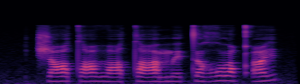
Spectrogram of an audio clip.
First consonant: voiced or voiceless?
voiceless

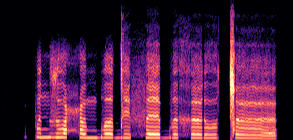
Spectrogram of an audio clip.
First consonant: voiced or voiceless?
voiceless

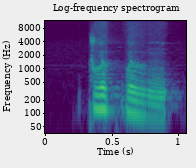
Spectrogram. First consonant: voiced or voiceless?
voiceless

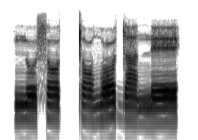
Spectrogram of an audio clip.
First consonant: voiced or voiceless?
voiced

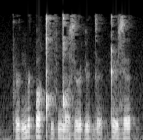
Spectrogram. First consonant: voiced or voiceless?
voiceless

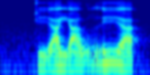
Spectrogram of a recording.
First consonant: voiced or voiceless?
voiceless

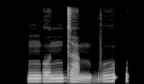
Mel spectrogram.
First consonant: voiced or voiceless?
voiced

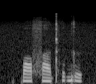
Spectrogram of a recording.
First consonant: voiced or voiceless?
voiceless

